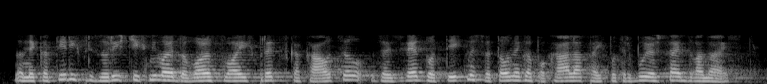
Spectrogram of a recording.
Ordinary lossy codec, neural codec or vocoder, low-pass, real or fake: AAC, 16 kbps; none; 7.2 kHz; real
